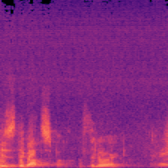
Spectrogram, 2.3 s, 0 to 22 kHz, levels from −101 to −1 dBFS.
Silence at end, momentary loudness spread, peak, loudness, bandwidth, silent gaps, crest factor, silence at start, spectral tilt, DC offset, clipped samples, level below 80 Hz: 0 s; 16 LU; -8 dBFS; -24 LUFS; over 20 kHz; none; 18 dB; 0 s; -1.5 dB/octave; under 0.1%; under 0.1%; -80 dBFS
